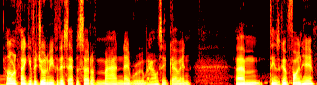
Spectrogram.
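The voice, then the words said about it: Mild Norfolk English accent. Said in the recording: “my Norfolk accent has actually started to be a bit stronger ... some sort of twang ... it's not strong, but then again, it's not exactly weak”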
